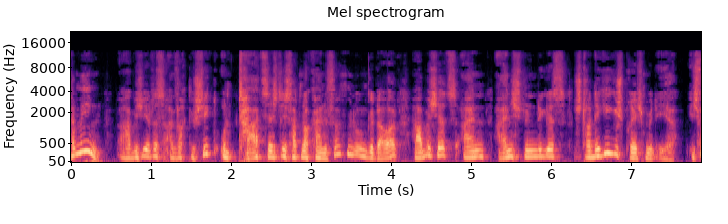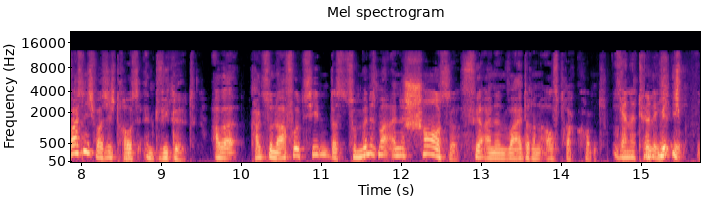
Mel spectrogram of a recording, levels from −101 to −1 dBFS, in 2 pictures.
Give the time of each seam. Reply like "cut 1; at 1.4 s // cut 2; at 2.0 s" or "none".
cut 1; at 11.1 s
